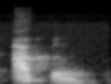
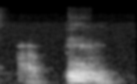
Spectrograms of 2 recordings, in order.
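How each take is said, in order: First: The stress is on the first syllable. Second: The stress is on the last syllable. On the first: The speaker calls it wrong. "Está mal dicho" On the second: The speaker calls it right. "es atún, tilde en la U"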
